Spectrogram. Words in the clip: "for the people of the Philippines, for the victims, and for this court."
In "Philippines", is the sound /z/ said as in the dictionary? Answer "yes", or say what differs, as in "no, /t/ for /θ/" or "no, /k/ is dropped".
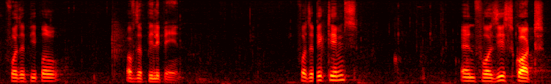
no, /z/ is dropped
